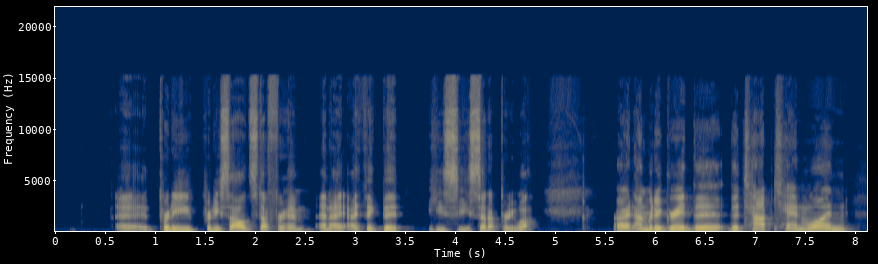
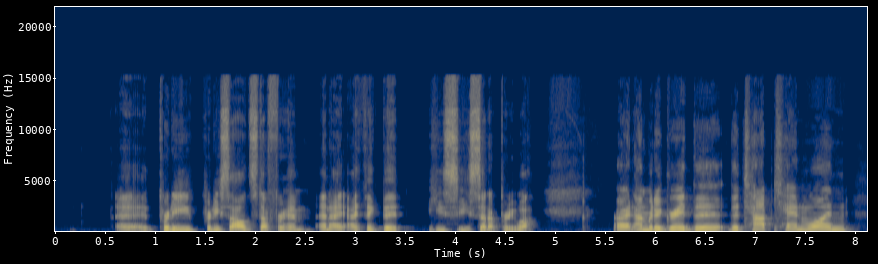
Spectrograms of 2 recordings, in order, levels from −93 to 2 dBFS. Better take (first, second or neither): neither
